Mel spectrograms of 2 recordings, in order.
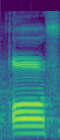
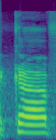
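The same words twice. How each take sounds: First: "কফ" with heavy q from the back of the tongue; thick QAF. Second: "কাফ" with light front k; open, thin "kaaf" for "কাফ"; thin KAF. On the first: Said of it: "মোটা আওয়াজ". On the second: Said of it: "চিকন আওয়াজ". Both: Shown as a demonstration.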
